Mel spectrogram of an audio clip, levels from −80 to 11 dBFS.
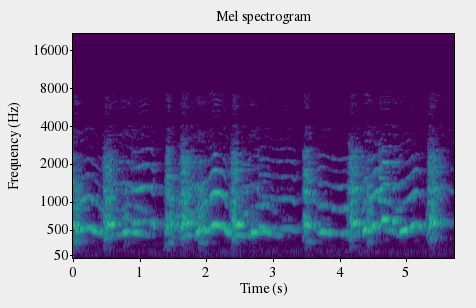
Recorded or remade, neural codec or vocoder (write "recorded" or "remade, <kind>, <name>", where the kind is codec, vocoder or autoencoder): recorded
